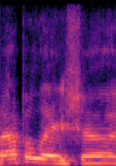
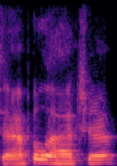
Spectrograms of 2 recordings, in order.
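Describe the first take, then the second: First: The middle has a long 'lay' sound. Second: The middle sounds like 'apple' with a short a. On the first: The speaker calls it wrong. "It's not Appalachia" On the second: The speaker calls it right. "I'm going to throw an Appalachia"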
